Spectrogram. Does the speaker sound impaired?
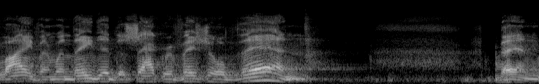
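Yes: laryngectomy after throat cancer; voice box removed, voice prosthesis placed.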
